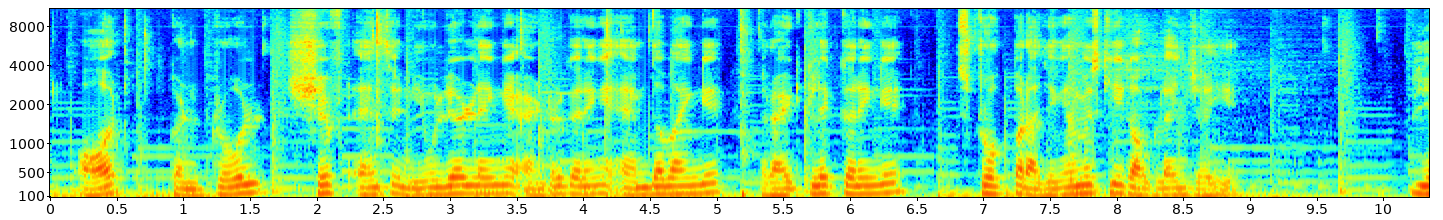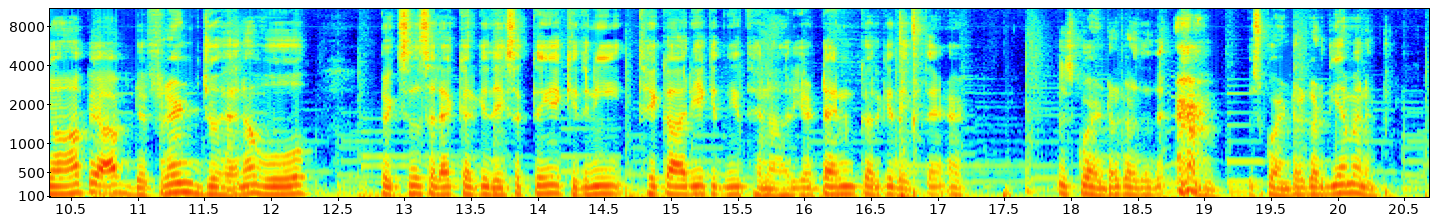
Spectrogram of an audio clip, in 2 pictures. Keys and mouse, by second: 1.5 click, 2.3 ctrl+shift+n, 4.1 ,, 5.1 right click, 6.7 click, 9.5 click, 13.3 click, 13.8 click, 16.7 KP_Enter, 20.5 ctrl+d.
